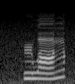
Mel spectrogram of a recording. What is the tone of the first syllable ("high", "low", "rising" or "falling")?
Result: rising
